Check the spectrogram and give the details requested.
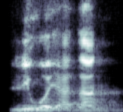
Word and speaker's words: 리워야단: 히브리어로는 그대로 리우어야단 그래서 우리 한글에서는 히브리어 발음 그대로 가져왔어요. 그래서 어 하나님께서 심판하실 때 크고 강한 칼로 랄날렌 뱀 리워야단 이렇게 돼 있는데 히브리어는 리워야단인 뱀 이렇게 리워야단을 앞에다 썼어요.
